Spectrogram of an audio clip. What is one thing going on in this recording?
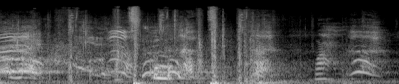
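Heavy blows thud into a body.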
